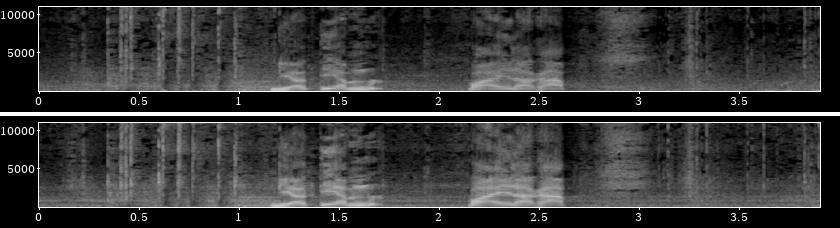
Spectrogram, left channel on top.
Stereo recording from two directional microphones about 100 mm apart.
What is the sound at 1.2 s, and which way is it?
Speech, 20° left (ahead or behind).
